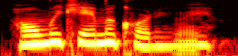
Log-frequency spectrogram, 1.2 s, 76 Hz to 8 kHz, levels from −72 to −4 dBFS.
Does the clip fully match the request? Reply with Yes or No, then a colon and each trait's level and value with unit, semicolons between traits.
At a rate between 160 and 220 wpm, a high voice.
Yes: average, 200 wpm; high, 210 Hz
